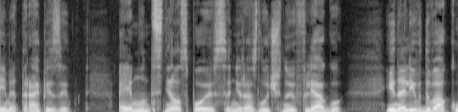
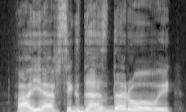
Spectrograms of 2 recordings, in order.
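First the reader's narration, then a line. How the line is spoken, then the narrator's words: Loud booming laugh. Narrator (Russian): зычно расхохотался Офантл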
